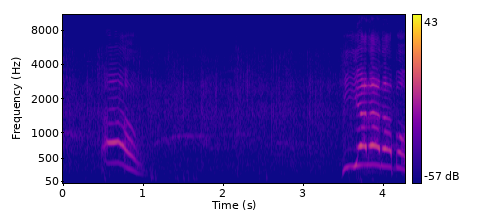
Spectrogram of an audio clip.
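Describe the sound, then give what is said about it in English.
An audience claps in the morning to show they believe the preacher's words, in a steady, dense wash of applause, with loud shouted voices rising over it at the start and again near the end. “Oh, come on, clap your hands if you believe it this morning.”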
